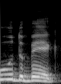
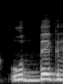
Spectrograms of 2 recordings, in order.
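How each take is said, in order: First: উদ্বেগ said "ud-beg", b kept; sounded b. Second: First উদ্বেগ said "ud-deg", no b; doubled d. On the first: Teacher showing the correct word, b sounded in উদ্বেগ. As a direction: pronounce d and then b clearly in উদ্বেগ. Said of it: "হয়েছে". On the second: Teacher showing the rejected reading, doubled d in উদ্বেগ. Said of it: "না হয়ে". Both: Shown as a demonstration.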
